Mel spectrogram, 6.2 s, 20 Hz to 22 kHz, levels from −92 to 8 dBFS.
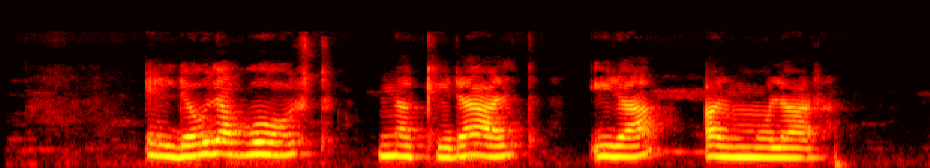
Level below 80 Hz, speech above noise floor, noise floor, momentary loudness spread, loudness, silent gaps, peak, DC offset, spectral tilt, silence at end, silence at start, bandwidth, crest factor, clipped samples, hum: -58 dBFS; 48 dB; -68 dBFS; 15 LU; -20 LUFS; none; -6 dBFS; under 0.1%; -7 dB/octave; 0.6 s; 0.95 s; 10.5 kHz; 16 dB; under 0.1%; none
